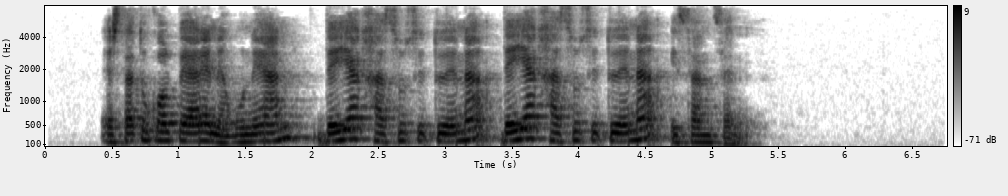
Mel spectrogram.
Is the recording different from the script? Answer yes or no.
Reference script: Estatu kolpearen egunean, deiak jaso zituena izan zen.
yes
